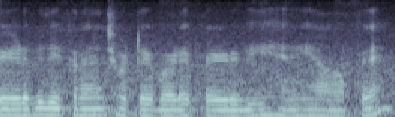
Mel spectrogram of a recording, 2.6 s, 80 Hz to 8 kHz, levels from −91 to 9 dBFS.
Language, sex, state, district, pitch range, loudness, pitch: Hindi, male, Chhattisgarh, Rajnandgaon, 110-120 Hz, -17 LUFS, 115 Hz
